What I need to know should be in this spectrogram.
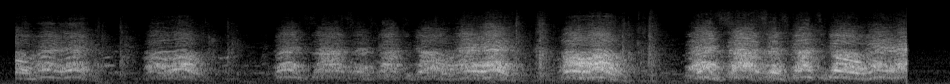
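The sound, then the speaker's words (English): Students chant in protest at a university where a candidate for university president is speaking: a loud crowd shouts rhythmic phrases in repeated bursts separated by short pauses. “Students did not technically interrupt the event, which was happening elsewhere, though they did attempt to chant loud enough to make it impossible for his event to go on.”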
